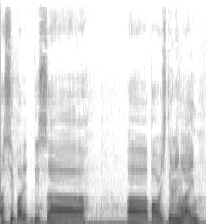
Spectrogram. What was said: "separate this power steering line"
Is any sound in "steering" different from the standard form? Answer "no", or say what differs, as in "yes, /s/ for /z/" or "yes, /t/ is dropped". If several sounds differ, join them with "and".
yes, /l/ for /ɹ/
